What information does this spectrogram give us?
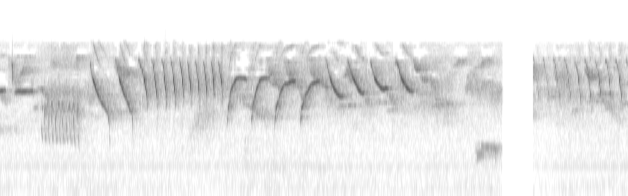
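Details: A Yorkshire canary sings long and sustained, as if seeking a rival, in a fast run of high rolled trills and sweeping whistled notes, broken by a brief gap near the end.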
